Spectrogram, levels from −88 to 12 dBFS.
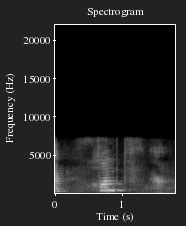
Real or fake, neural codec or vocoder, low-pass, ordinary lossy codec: fake; codec, 16 kHz, 1 kbps, X-Codec, HuBERT features, trained on LibriSpeech; 7.2 kHz; none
